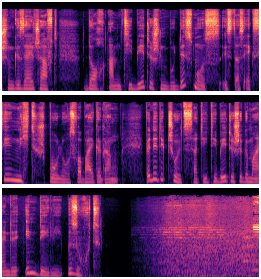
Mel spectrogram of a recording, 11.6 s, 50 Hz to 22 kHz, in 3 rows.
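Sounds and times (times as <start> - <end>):
speech: 0.0 - 9.3
heavy traffic on a busy main road in northern Delhi: 9.7 - 11.5.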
